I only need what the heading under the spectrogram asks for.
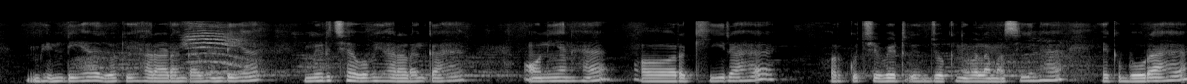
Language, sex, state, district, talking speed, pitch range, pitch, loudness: Hindi, male, Bihar, Saharsa, 160 wpm, 145-185 Hz, 155 Hz, -24 LUFS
